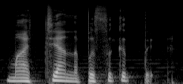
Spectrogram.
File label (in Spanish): muchas sachavacas son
